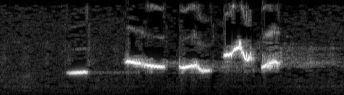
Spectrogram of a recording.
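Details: Short Oriental magpie-robin phrase, meant to encourage a kept bird to sing: five whistled notes in quick sequence, starting lower and climbing, the fourth sharply higher and slurred.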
